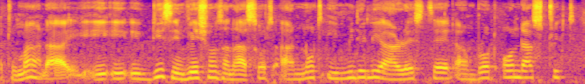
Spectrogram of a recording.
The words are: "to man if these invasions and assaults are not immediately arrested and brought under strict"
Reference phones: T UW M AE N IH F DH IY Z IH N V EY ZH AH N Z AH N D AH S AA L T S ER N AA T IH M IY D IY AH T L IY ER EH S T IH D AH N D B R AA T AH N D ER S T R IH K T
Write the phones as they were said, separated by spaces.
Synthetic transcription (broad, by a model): T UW M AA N IH F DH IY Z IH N V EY SH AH N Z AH N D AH S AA T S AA N AA T IH M IY D IY AH T L IY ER EH S T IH D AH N B R AA T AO N D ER S T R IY K T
